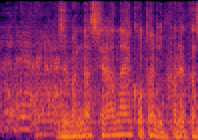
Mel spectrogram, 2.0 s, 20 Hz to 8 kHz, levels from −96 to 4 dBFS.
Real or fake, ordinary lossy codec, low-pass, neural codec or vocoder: fake; none; none; codec, 16 kHz, 4.8 kbps, FACodec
